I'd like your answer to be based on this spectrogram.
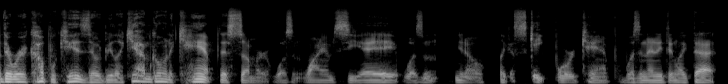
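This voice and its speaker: An ordinary speaking voice from a man at a fairly quick pace, with fairly even intonation and big swings in loudness, on a very clean recording with a silent background. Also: dry, close sound with no echo. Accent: American. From US Northeast, rural Connecticut. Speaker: podcast co-host. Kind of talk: interview.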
